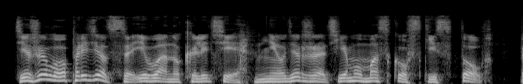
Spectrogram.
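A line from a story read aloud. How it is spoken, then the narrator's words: Habitual chuckle. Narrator (Russian): привычно хохотнул Батецкий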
